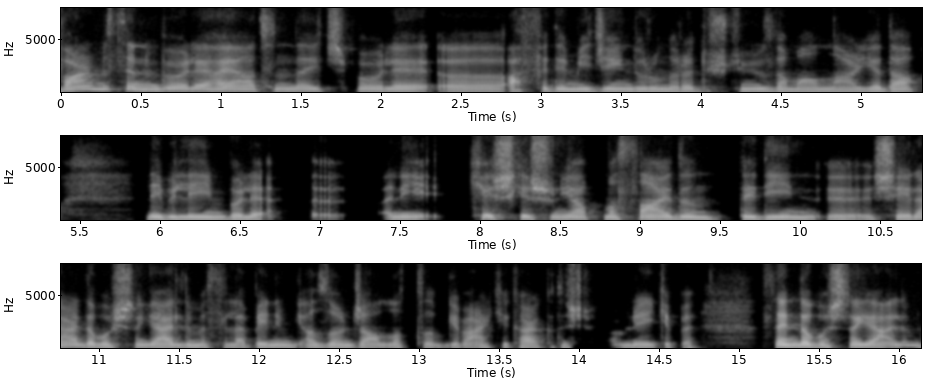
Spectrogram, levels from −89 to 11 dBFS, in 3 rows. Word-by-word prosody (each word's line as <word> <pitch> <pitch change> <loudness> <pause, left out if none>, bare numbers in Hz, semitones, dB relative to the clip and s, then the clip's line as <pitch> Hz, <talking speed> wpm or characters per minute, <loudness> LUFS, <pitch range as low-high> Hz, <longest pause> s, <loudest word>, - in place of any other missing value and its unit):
var 250 +6 +5
mı 290 -1 +5
senin 260 -4 +3
böyle 225 0 +3
hayatında 215 -1 0
hiç 210 -1 -5
böyle, 195 +1 -1 0.2
eee, - - -8 0.4
affedemeyeceğin 195 -2 0
durumlara 180 0 -1
düştüğün 185 +1 -4
zamanlar? 175 0 -3
Ya 180 +1 -3
da 185 0 -2 0.5
ne 205 -1 +4
bileyim, 195 -1 +3
böyle, 185 0 +2 0.3
eee, - - -12 0.2
hani, - - -1 0.2
"Keşke 245 -2 +3
şunu 220 0 +2
yapmasaydın." 205 -2 +1
dediğin, 195 -1 +2
eee, - - -5
şeyler 200 +4 0
de 185 - +2
başına 185 +1 0
geldi 180 0 +2
mi? 180 - 0
Mesela 160 -3 -6
benim 165 +1 0
az 180 -2 -3
önce 165 -1 -1
anlattığım 165 +2 -6
gibi, 150 - -6
erkek 175 -1 -6
arkadaş 165 +2 -5 0.3
örneği 160 0 -2
gibi. - - -9 0.4
Senin 205 0 +6
de 195 -2 +7
başına 195 0 +1
geldi 190 +11 +2
mi 275 - +1
190 Hz, 165 wpm, -21 LUFS, 180-210 Hz, 0.5 s, de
